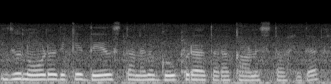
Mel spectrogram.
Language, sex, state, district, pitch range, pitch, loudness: Kannada, female, Karnataka, Bangalore, 205-230 Hz, 220 Hz, -14 LUFS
